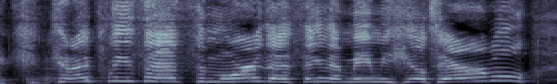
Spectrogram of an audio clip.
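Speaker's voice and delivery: high, quick whiny imitation; mocking pleading. Coworker begs for another shot, mock pleading. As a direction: beg in a put-on high voice. Mockingly voices Joanne begging for more.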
